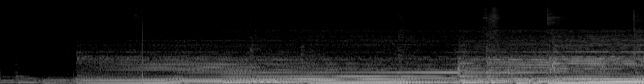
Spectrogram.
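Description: Guitar-led rock instrumental intro: after a quiet opening the band comes in about a second in, the music building steadily in loudness.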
